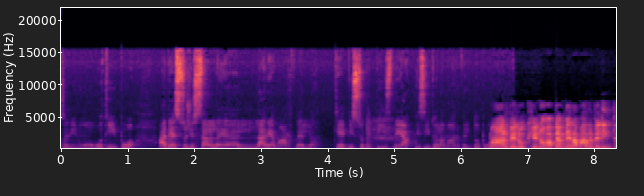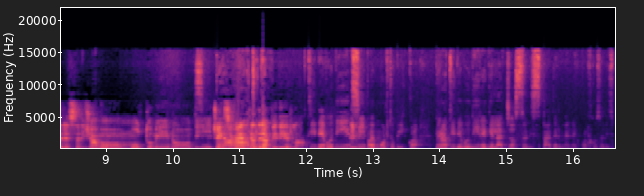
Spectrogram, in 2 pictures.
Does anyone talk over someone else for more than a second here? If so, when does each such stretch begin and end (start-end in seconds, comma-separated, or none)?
10.3-11.5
